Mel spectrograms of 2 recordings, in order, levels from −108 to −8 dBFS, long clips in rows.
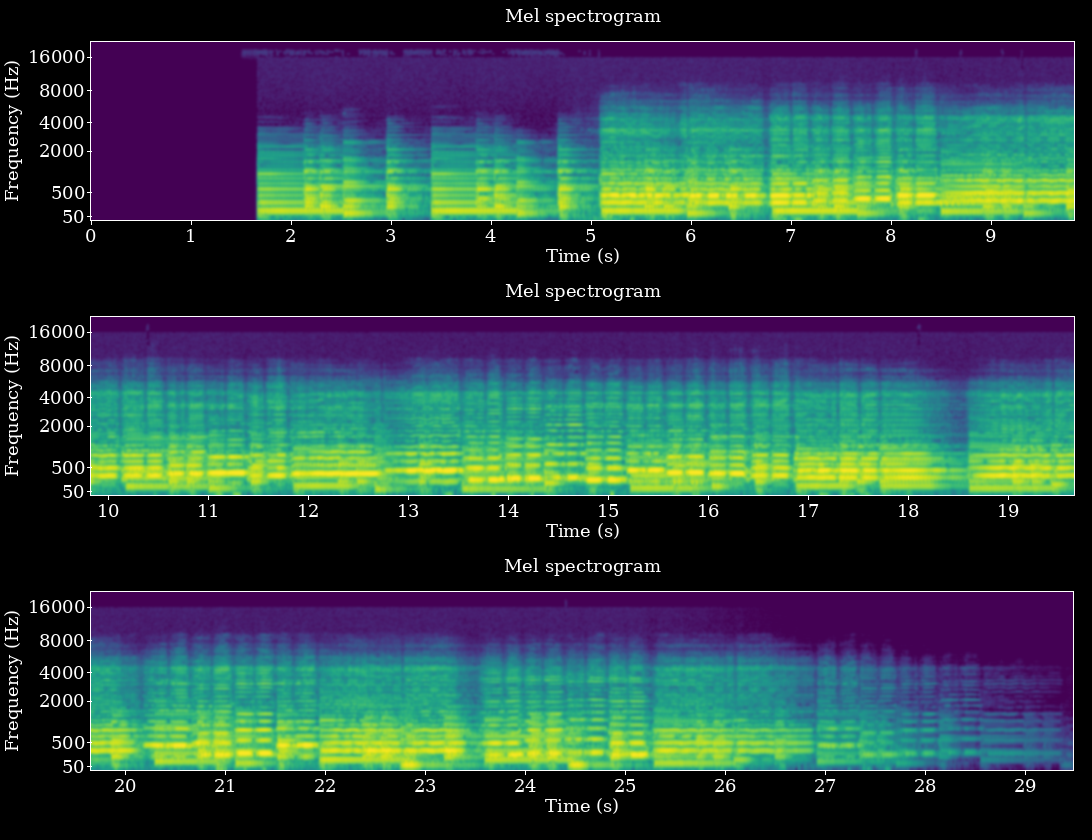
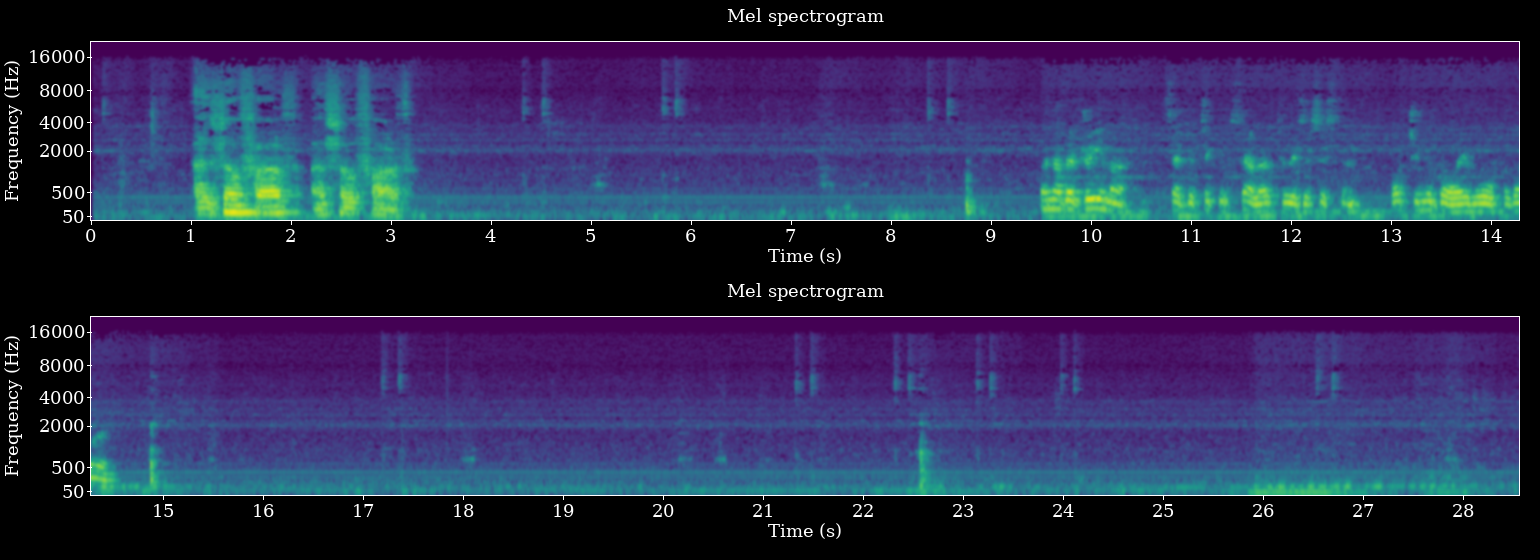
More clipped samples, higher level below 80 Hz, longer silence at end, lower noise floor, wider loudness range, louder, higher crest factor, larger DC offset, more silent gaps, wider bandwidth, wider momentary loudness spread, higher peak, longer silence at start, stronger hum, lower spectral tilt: neither; first, -36 dBFS vs -50 dBFS; first, 1.8 s vs 0.85 s; about the same, -64 dBFS vs -62 dBFS; second, 7 LU vs 27 LU; first, -12 LUFS vs -25 LUFS; second, 12 dB vs 24 dB; neither; neither; second, 6 kHz vs 11 kHz; second, 10 LU vs 25 LU; first, 0 dBFS vs -6 dBFS; first, 1.65 s vs 1.05 s; neither; first, -9.5 dB/octave vs -8 dB/octave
